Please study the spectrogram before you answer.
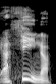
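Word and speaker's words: Athena: missione Europea lanciata E aina sì deve essere pronunciata con la con l' h nel mezzo Quindi aina che invece negli anni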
